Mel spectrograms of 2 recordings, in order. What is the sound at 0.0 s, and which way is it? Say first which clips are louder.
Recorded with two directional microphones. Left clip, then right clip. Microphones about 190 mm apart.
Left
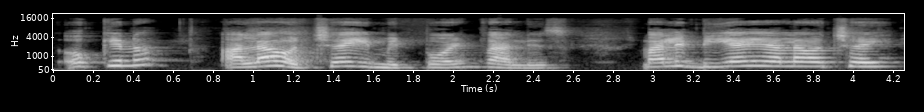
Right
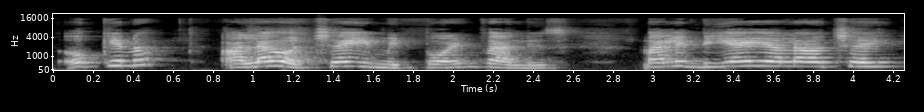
Speech: left 2 dB; 30° left (ahead or behind).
